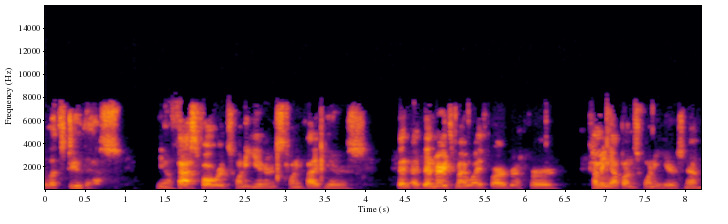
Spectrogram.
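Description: A man's mid-range voice rises and falls in an ordinary way at a moderate speed. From US (military family, moved around). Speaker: accountant and writer. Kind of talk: interview, personal testimony. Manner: halting, repeats words.

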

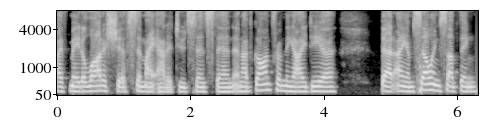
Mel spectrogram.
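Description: A woman with an American accent speaks at a moderate pace in a fairly low pitch, with a plain, everyday voice. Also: dry, close sound with no echo. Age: 50s. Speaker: yoga studio owner. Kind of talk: interview. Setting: remote call.

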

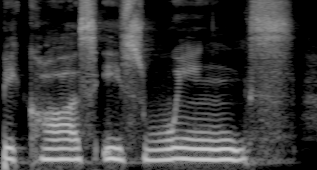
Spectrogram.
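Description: Recorded with a dry, close sound and no echo, a woman with a Portuguese accent speaks in a fairly low voice with a dark, mellow tone. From Portugal. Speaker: podcast host and business coach. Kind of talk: solo podcast monologue.

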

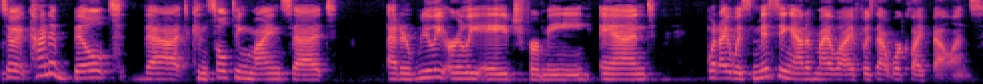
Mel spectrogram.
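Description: An ordinary speaking voice from a woman with an American accent, medium pitch, ordinary pitch variation, very even loudness and a fairly slow pace, in a very clean recording with a silent background. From Oklahoma. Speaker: consulting firm CEO. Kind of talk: interview.

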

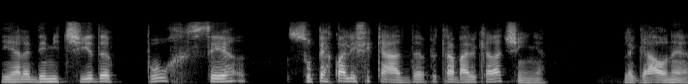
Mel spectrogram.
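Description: Pausing often and at length, a man speaks at a fairly slow pace with a medium pitch and ordinary pitch variation. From Rio de Janeiro. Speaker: podcast co-host. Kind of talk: casual chat.

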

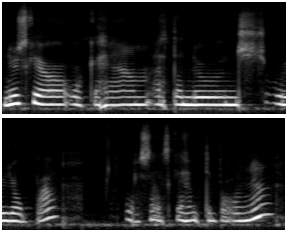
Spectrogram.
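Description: Over noticeable background noise, a woman talks very slowly in a fairly high voice with ordinary pitch variation. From Stockholm archipelago, Sweden. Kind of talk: interview.

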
